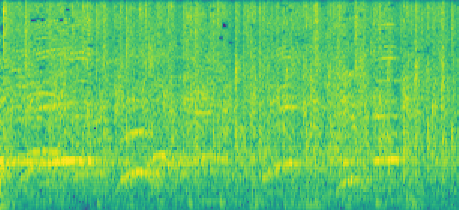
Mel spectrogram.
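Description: Church congregation clapping and calling out in praise: steady applause with several short shouted calls over it.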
